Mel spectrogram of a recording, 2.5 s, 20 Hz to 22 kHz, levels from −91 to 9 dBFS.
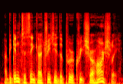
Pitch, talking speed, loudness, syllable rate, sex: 105 Hz, 245 wpm, -18 LUFS, 6.9 syllables/s, male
